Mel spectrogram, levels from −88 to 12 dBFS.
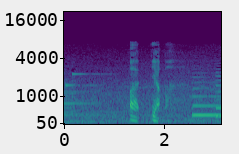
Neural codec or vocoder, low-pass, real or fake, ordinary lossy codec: none; 7.2 kHz; real; none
